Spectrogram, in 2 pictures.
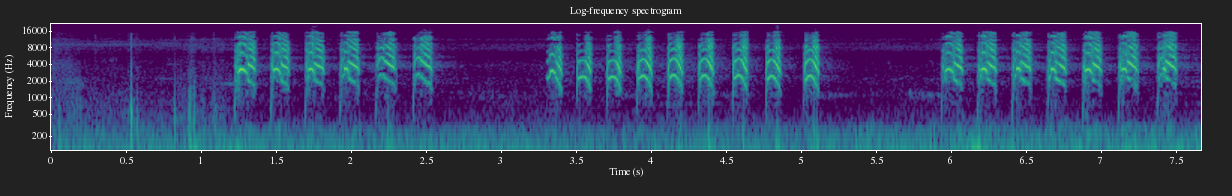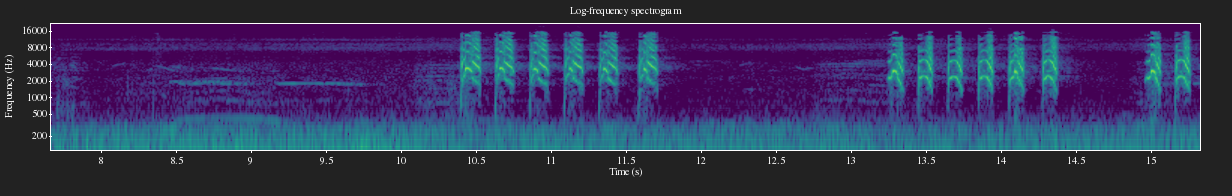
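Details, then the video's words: Green baby parrot repeatedly chirping in long bursts of eight to ten harsh, rapid notes, each burst lasting over a second, with brief silences between them. "Green Baby Parrot Chirping Sounds"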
